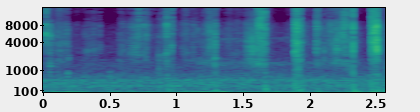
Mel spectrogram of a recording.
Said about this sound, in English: I had Scene of the Crime. Doesn't gonna help me anything right now. Shuffle it back into my deck.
